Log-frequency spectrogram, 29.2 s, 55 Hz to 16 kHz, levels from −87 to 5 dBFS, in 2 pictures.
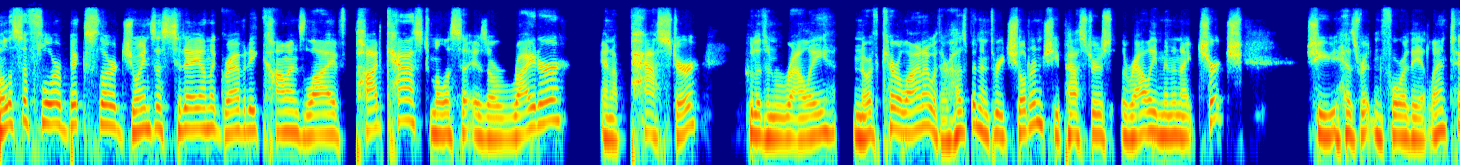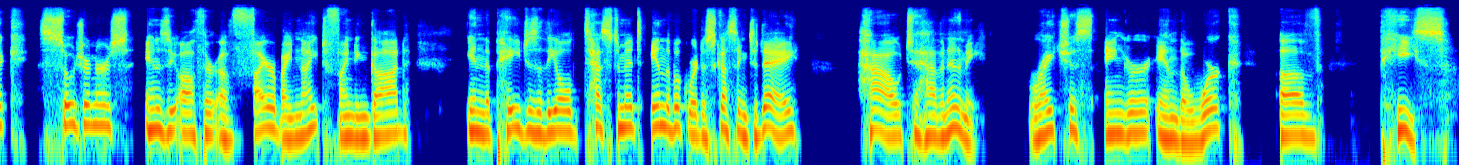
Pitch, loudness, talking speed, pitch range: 165 Hz, -19 LUFS, 160 wpm, 150-195 Hz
